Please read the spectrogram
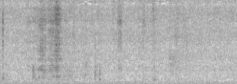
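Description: Faint, steady electrical hum from a running CRT monitor, with a few light ticks and scratches as fingers work its front control knobs.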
